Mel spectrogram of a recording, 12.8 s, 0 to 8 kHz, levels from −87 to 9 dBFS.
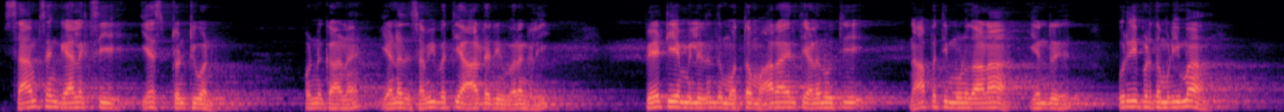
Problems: constant background noise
